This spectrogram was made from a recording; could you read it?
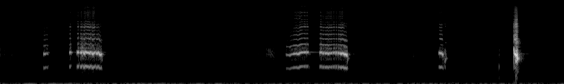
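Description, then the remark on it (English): A few short, soft turkey purrs, mimicking a hen, made on a wooden box call by barely moving the handle with slight pressure near the bottom. They come in brief rolling bursts separated by quiet pauses, clear with no talking. “Just a little purrs, just a couple itty bitty little tiny purrs like that.”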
